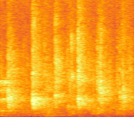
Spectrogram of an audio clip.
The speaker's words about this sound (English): That was a sad clap for Jesus, man.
